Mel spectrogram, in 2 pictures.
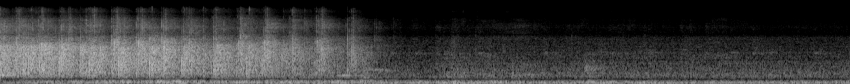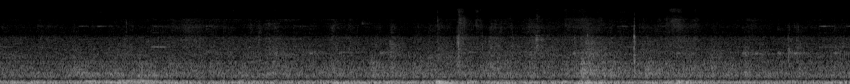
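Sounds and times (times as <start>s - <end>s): audience applauding: 0.0s - 4.1s.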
